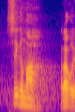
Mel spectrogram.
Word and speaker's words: 시그마: 시그마라고 읽고요. S의 그리스 소문자는 이렇게 씁니다. 똑같이 시그마라고 읽어요.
